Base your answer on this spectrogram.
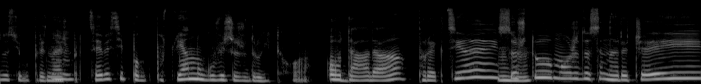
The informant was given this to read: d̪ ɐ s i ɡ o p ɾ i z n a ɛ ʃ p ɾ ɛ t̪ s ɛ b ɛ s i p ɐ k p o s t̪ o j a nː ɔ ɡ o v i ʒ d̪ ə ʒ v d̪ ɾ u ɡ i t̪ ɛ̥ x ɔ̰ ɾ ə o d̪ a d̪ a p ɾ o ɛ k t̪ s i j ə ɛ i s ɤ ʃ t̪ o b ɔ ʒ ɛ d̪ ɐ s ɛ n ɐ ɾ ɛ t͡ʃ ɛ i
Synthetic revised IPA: d̪ ɐ s i ɡ o p ɾ i z n a ɛ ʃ p ɾ ɛ t̪ s ɛ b ɛ s i p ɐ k p o s t̪ o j a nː o ɡ o v i ʒ d̪ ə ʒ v d̪ ɾ u ɡ i t̪ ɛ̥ x ɔ̰ ɾ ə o d̪ a d̪ a p ɾ o ɛ k t̪ s i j ə ɛ i s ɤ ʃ t̪ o m ɔ ʒ ɛ d̪ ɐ s ɛ n ɐ ɾ ɛ t͡ʃ ɛ i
